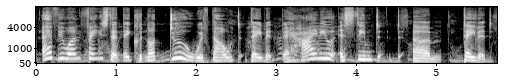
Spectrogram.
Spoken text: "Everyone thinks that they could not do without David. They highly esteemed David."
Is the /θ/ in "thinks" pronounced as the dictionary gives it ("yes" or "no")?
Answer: no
